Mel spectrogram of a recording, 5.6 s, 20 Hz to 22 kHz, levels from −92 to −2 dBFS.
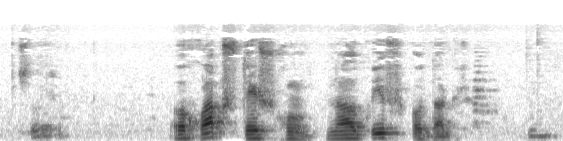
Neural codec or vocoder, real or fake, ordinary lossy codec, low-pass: vocoder, 44.1 kHz, 128 mel bands every 256 samples, BigVGAN v2; fake; MP3, 48 kbps; 10.8 kHz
